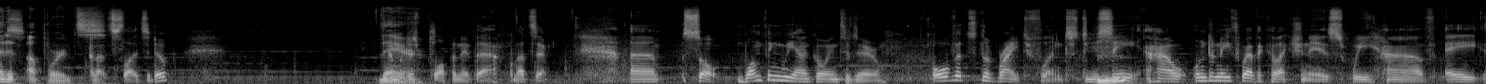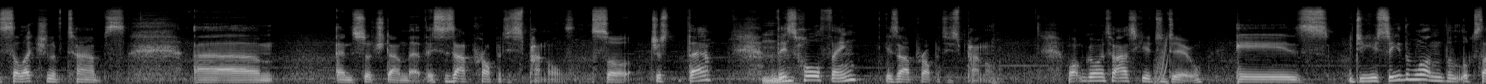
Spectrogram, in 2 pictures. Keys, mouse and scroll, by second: 3.8 click, 5.4 click, 5.8 middle click, 9.3-15.0 middle drag, 16.6 click.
